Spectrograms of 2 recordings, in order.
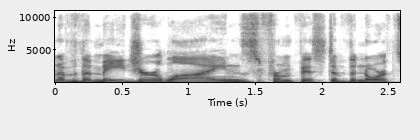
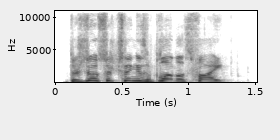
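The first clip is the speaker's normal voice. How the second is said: rattled off as fast as possible, pitched up; 7 semitones higher than usual. Describing a fitness boxing game's character saying lines during combos, as fast as possible. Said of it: "Just like as fast as possible".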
